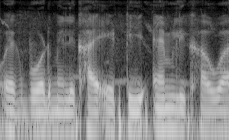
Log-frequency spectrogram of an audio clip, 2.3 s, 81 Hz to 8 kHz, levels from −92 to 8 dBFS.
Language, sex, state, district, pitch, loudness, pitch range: Hindi, male, Jharkhand, Deoghar, 105 Hz, -17 LUFS, 100-110 Hz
